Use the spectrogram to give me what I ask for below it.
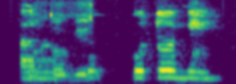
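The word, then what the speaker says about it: كتب: Kalau beda berarti pasti beda bacanya. Ya. Ini bentuk mufrad, ini bentuk jamak. Ya. Jadi harusnya apa? Dibaca apa ini? Kutubi. Nah, ahsantum.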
